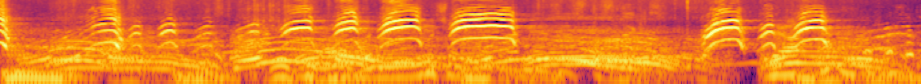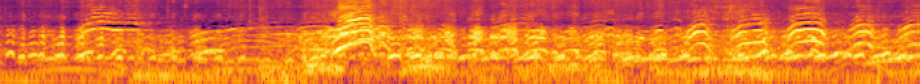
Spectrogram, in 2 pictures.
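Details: Spotted hyena clan moving in to drive lions off a buffalo carcass in Kruger National Park, South Africa; many overlapping arched, rising-and-falling whooping and yelping calls crowd together, with bursts of sharp high cries and a low rumbling background.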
